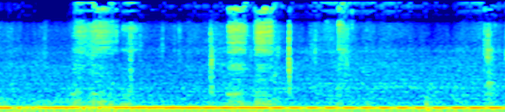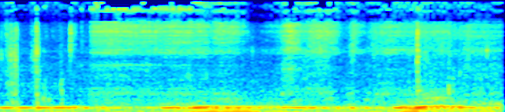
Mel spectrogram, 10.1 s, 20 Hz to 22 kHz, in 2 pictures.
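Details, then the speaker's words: Infiniti Q50 driving: sharp, irregular knocks and clicks over road rumble after bumps and when turning, coming from the passenger side. "car makes this sound after going over bumps. Let me let this window down so I can hear it, because it's coming from the passenger side."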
